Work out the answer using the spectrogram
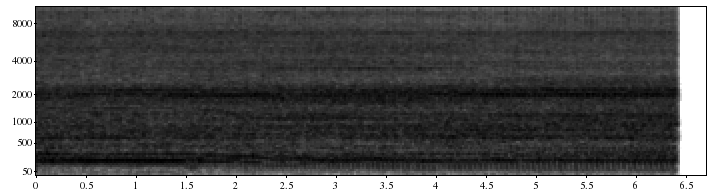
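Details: John Deere STX38 riding mower after replacing broken drive belt and tensioning spring in notch: steady, even buzzing run with no slipping, squeal or knock. Normal running after repair.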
